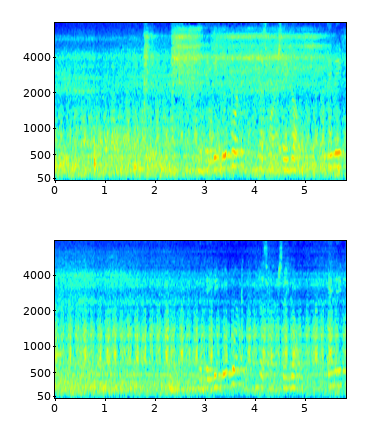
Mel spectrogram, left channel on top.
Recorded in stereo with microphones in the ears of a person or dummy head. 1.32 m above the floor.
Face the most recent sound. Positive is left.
turn(degrees=80)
